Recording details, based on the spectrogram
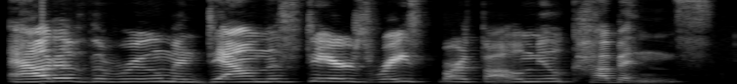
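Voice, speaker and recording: High, bright-voiced woman reading a storybook. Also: moderate pace, creaky. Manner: dramatic, addressing listeners directly. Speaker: storybook reader. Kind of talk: expressive children's read-aloud with retelling asides.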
